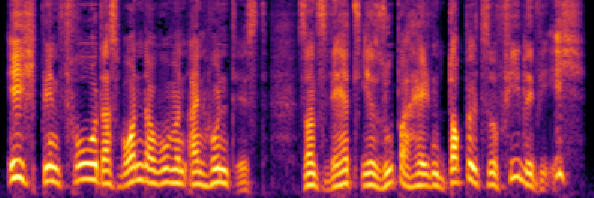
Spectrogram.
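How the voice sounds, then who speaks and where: A man's voice: fairly high pitch, animated, normal speed, mellow, dry recording, studio quality, voice pushed up. A man voicing a bold, impatient and chatty young girl in a children's radio story, cheeky and self-assured.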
